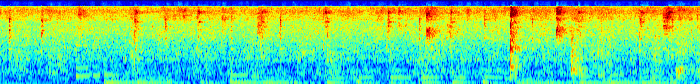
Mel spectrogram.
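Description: Meat sauce for spaghetti is stirred in a pan with soft, rhythmic scraping and a faint sizzle, quiet and close, with no talking.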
